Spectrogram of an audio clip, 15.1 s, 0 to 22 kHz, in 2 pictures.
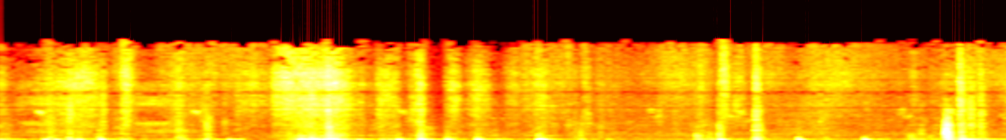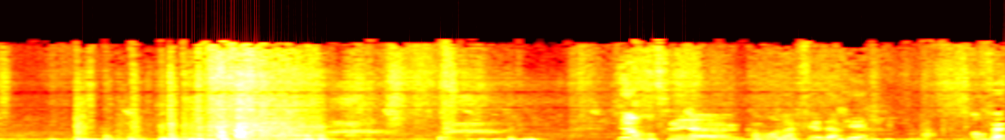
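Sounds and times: plastic jerrycans knocking: 0.0 - 11.0
jerrycan scraping: 0.4 - 4.3, 8.1 - 11.0.

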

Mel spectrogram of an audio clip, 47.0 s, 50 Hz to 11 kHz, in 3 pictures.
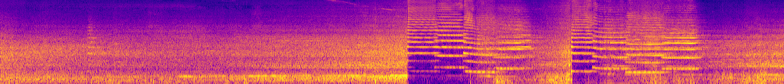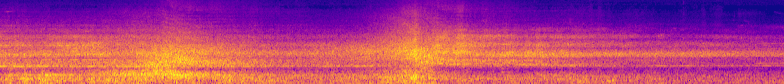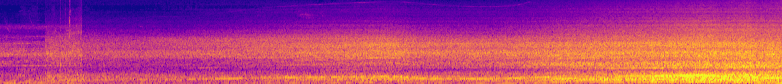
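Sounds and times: trucks driving past: 0.0 - 47.0
fire engine two-tone siren: 7.6 - 17.1, 25.0 - 32.7.

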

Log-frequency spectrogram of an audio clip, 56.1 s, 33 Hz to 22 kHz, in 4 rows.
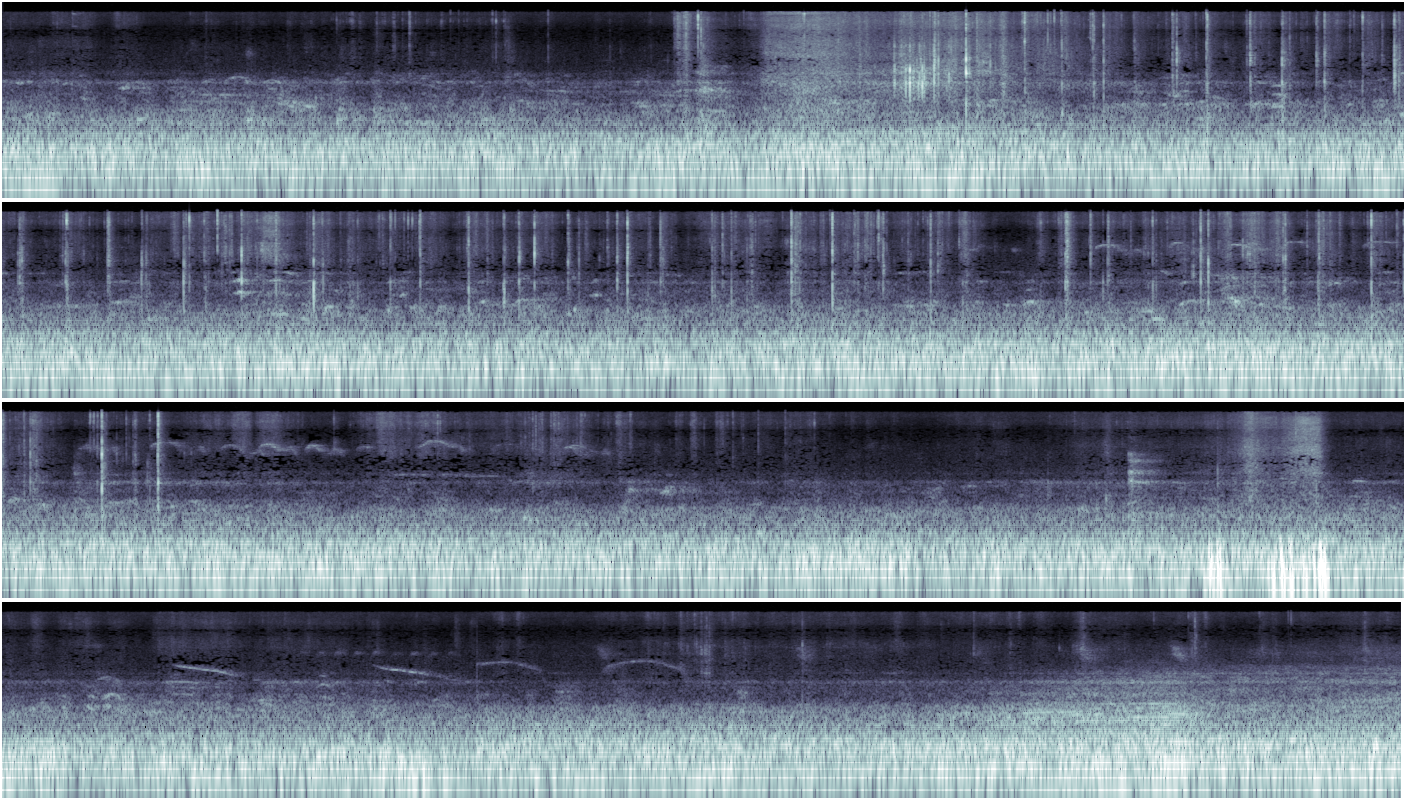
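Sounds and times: close rustling and crackling: 6.7 - 36.7, 48.0 - 53.0
faint bird chirps: 42.7 - 50.4.

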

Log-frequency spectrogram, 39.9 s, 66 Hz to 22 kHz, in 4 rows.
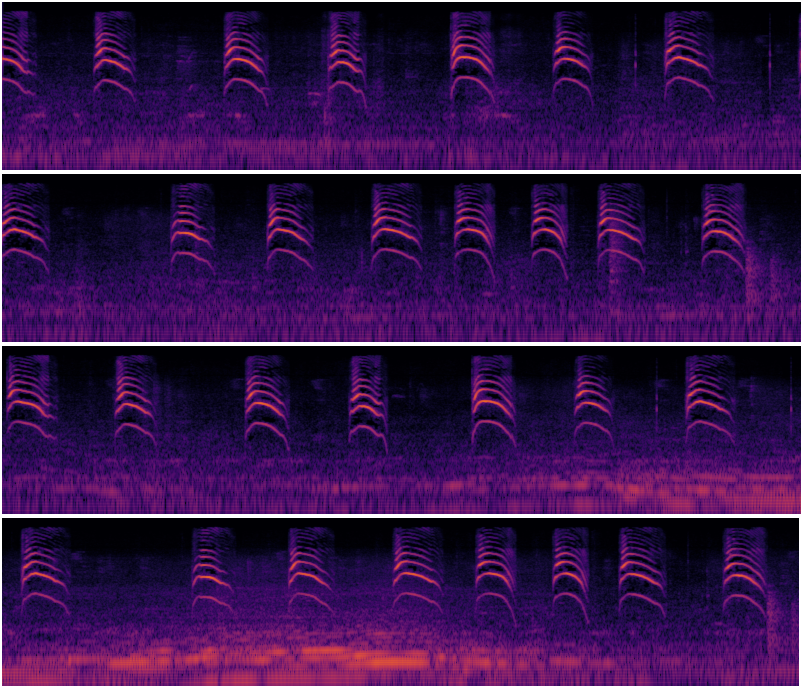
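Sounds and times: kitten meowing: 0.0 - 0.5, 1.1 - 1.8, 2.7 - 4.7, 5.6 - 6.3, 6.9 - 7.4, 8.2 - 9.0, 9.9 - 10.6, 12.1 - 12.7, 13.3 - 14.0, 14.6 - 18.1, 18.7 - 19.4, 20.0 - 20.7, 21.3 - 22.0, 23.0 - 23.6, 24.3 - 24.8, 25.8 - 26.4, 27.1 - 29.2, 30.1 - 31.0, 32.2 - 38.3, 38.9 - 39.7.

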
